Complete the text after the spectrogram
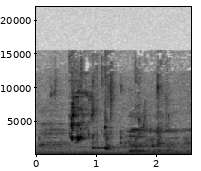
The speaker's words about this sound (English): And we're gonna pour 2 ounces of fruit punch. Let's open the fruit punch. We're gonna pour 2 ounces of fruit punch.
